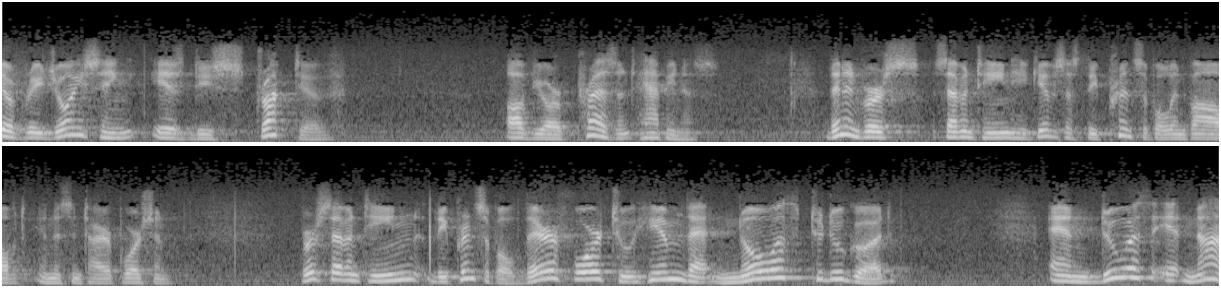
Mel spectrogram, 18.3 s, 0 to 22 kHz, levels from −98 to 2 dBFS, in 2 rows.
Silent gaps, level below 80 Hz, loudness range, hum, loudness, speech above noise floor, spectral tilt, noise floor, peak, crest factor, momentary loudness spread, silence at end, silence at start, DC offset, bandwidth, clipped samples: none; -52 dBFS; 5 LU; none; -20 LUFS; 26 dB; -6 dB/octave; -46 dBFS; -2 dBFS; 20 dB; 18 LU; 0 s; 0 s; under 0.1%; 10.5 kHz; under 0.1%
